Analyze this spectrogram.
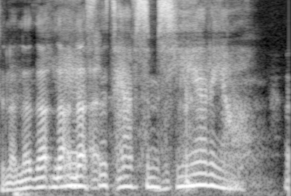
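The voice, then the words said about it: Bad Peter Lorre impression. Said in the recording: “he sounds like Peter Lorre... Another bad impression”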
